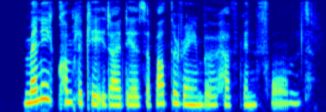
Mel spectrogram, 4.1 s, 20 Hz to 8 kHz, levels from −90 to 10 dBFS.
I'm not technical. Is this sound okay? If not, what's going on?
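Yes, nothing wrong can be heard anywhere in this speech recording.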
